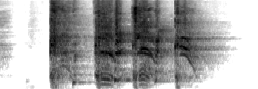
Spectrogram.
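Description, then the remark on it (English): A person fakes a fit of coughing: four harsh, forced bursts in quick succession, loud, with a raspy throaty edge and no talking around them. “I actually perfected fake coughing in elementary school just to get a cough drop.”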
